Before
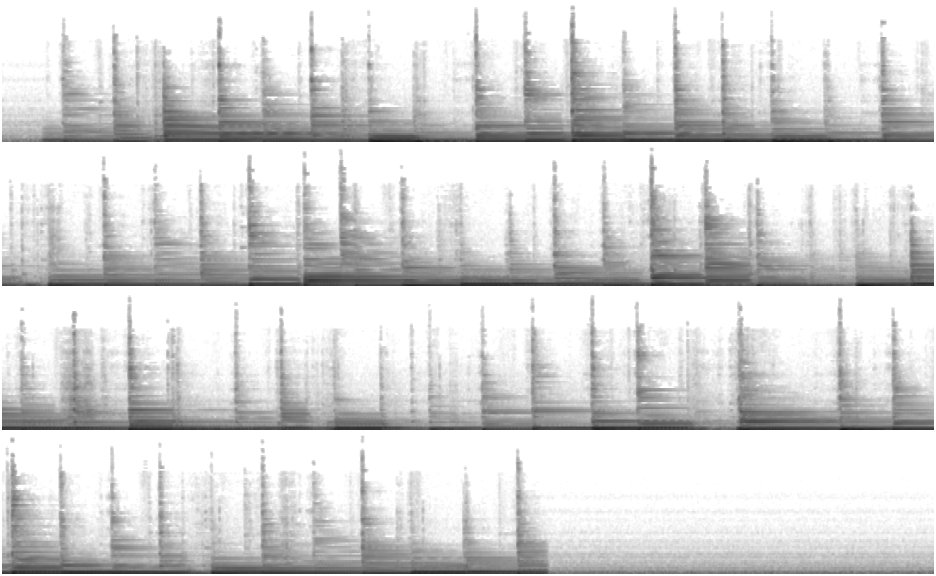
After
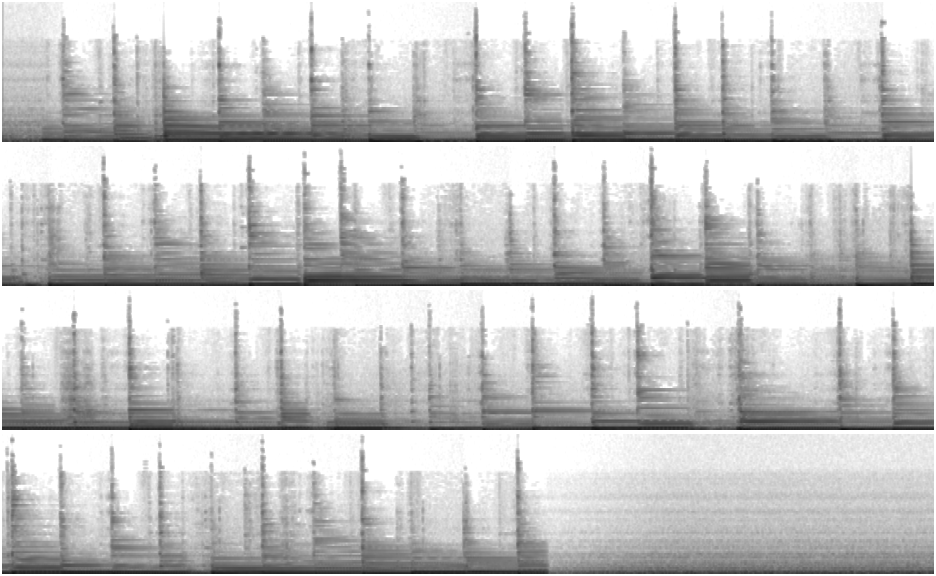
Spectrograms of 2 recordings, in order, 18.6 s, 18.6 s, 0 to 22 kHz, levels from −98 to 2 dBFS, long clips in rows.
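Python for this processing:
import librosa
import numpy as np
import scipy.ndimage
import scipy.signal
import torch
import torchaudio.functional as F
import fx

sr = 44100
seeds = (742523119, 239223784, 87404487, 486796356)

y = fx.band_squash(x, sr, depth_pct=70)
y = F.gain(torch.from_numpy(y), 5.5).numpy()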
